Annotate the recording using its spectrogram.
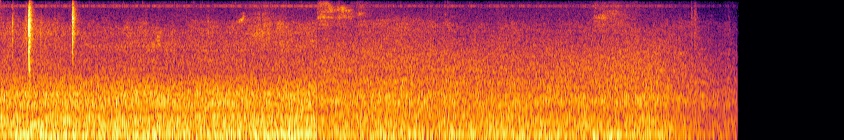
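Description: A car drives steadily along a road, with a low rumble of engine and tyres.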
